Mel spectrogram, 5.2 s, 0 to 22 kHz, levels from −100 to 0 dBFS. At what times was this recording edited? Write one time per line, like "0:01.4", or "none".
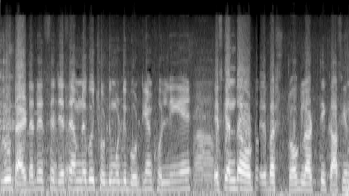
0:03.9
